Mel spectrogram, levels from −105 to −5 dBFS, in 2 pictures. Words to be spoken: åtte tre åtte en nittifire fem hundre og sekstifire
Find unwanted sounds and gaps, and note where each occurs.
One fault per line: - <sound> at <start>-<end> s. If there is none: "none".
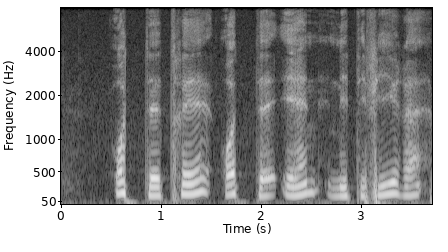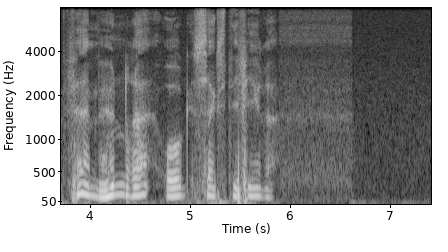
none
